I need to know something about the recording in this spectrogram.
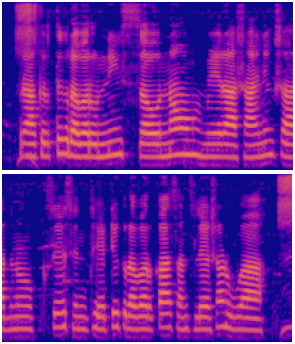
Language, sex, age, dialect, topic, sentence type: Hindi, female, 31-35, Awadhi Bundeli, agriculture, statement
